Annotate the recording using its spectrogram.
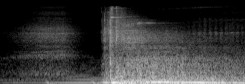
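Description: A rifle shot cracks loudly.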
